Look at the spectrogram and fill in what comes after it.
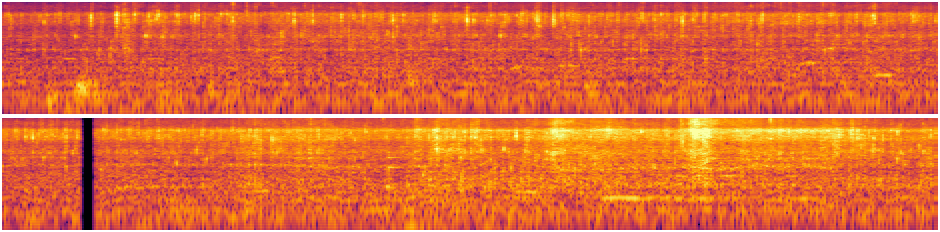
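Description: Chicken do pyaza frying in a pan with onion, capsicum and tomato: a steady sizzle with fine crackles. It drops out for an instant about halfway through and comes back a little louder, flaring up briefly twice near the end.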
